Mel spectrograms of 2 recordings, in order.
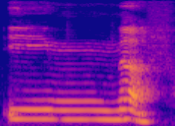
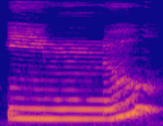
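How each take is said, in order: First: The 'ough' is said as uff. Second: The 'ough' is said as oo. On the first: "You want to try uff?" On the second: "What about oo?"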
